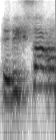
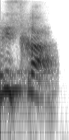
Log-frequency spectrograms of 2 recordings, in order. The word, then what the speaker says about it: रिक्शा: भला कुछ लोग रिक्शा को क्या बोलते हैं, रिस्का हाँ है, है ना। रिस्का।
